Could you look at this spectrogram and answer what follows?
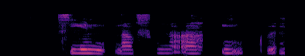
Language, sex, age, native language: Icelandic, female, 9, Icelandic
